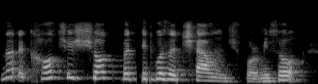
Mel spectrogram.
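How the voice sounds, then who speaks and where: A woman teacher joining a video call workshop, telling a story hesitantly, with many fillers and pauses. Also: on the high side, sing-song. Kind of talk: sharing a personal story.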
